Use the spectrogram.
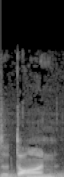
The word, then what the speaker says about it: Zidane: So I'm gonna keep all the names the same, and I will be pronouncing his name as Zidane, because in the city of Final Fantasy, that's how it's pronounced, and since it's the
